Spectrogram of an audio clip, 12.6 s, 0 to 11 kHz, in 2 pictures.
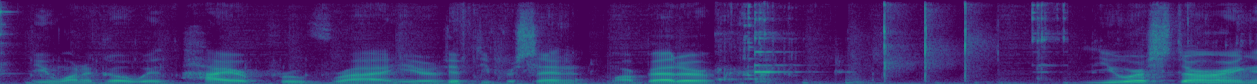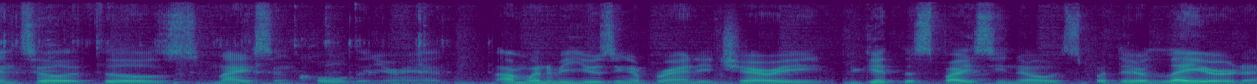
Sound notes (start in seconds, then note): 3.6 ice clinking; 3.6 spoon tapping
